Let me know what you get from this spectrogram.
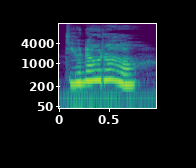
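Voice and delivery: put-on high, urgent little-girl voice; pleading high-pitched questions; crying out. A narrator's reading. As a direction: ask anxiously in a very high child's voice. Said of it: "cried Gerda".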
